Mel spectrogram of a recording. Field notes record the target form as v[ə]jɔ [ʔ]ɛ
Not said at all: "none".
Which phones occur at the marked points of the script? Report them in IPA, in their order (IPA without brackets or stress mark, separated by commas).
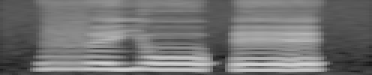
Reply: ɛ, ʔ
